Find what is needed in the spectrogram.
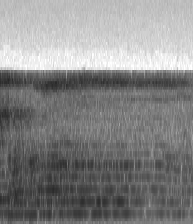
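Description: Live music: one long note held at a steady pitch, a drone with its overtones, easing off slightly near the end.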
